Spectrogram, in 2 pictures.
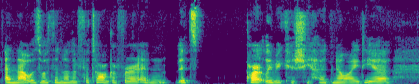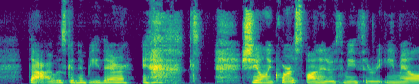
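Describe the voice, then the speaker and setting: A woman's voice: medium pitch, creaky, a little mellow. A woman in her twenties with a mixed Trinidadian and New Jersey accent, answering viewer questions in a casual, self-deprecating vlog. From born in Trinidad and Tobago, raised in New Jersey. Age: 20s. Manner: self-deprecating and giggly, with filler-heavy rambling. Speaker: vlogger and photographer.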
